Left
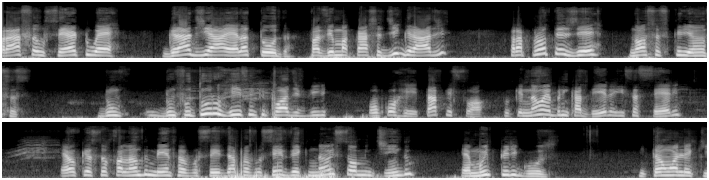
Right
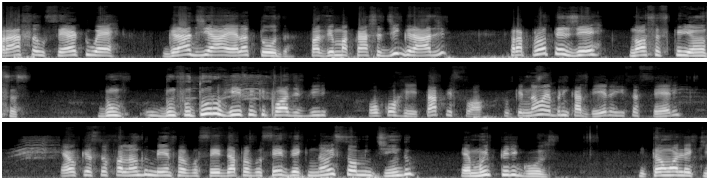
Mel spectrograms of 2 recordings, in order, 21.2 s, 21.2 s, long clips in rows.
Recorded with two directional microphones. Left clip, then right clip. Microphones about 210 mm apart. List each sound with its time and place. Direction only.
0.0 s speech: 10° left (ahead or behind)
14.2 s meow: 55° right (ahead or behind)
14.7 s speech: 10° left (ahead or behind)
